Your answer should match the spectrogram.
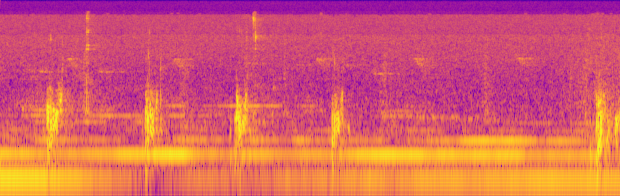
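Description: A person gulping a drink from a glass: four swallows, about one a second, that stop after about three and a half seconds. A steady low hum runs underneath.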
